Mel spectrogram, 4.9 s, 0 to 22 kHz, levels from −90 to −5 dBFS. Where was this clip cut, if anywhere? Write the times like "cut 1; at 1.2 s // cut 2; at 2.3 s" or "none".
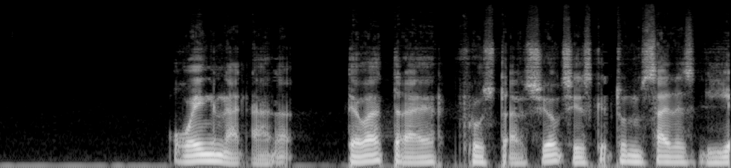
none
